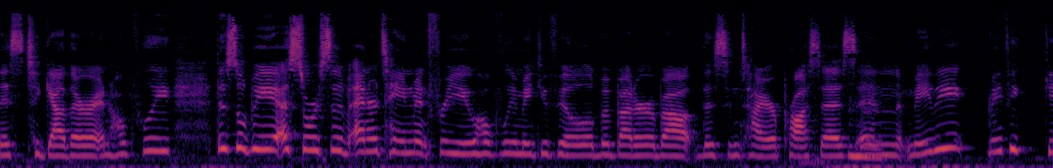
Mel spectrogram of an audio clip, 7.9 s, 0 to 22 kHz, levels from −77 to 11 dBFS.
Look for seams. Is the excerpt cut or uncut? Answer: uncut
